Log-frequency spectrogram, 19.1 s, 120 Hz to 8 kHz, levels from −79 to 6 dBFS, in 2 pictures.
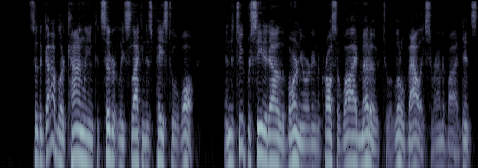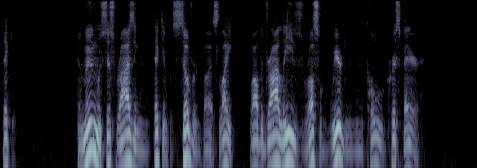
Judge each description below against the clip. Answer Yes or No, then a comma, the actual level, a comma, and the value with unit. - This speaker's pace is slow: No, average, 180 wpm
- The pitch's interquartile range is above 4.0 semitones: Yes, average, 4.4 semitones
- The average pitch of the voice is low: Yes, low, 120 Hz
